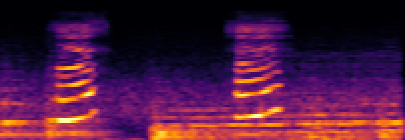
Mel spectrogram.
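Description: Cartoon background music with two short, squeaky calls that glide upward in pitch, about a second apart.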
